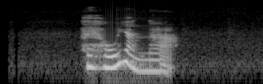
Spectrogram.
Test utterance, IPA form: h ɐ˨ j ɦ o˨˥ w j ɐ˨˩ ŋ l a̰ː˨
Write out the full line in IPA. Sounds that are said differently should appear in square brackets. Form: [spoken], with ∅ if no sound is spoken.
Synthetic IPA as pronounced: h ɐ˨ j ɦ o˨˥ w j ɐ˨˩ [n] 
